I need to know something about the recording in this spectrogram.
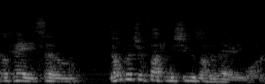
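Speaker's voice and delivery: usual speaking voice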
